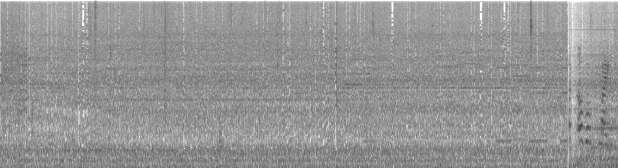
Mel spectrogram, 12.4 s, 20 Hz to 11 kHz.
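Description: Steady hiss of a Boeing 737-800's cabin air system at the gate, with a faint murmur of passengers' voices under it. Near the end the hiss breaks off and a few sharp knocks follow.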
